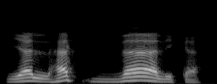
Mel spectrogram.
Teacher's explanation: Tha masuk ke dalam za. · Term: idgham mutajanisain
